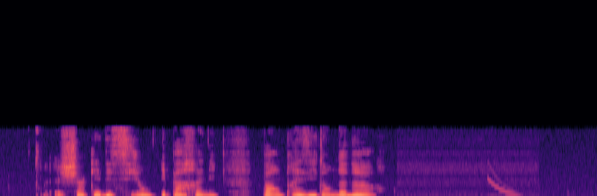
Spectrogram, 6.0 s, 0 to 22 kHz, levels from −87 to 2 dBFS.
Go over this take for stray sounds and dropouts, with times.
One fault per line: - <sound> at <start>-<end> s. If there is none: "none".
- chirp at 4.9-5.3 s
